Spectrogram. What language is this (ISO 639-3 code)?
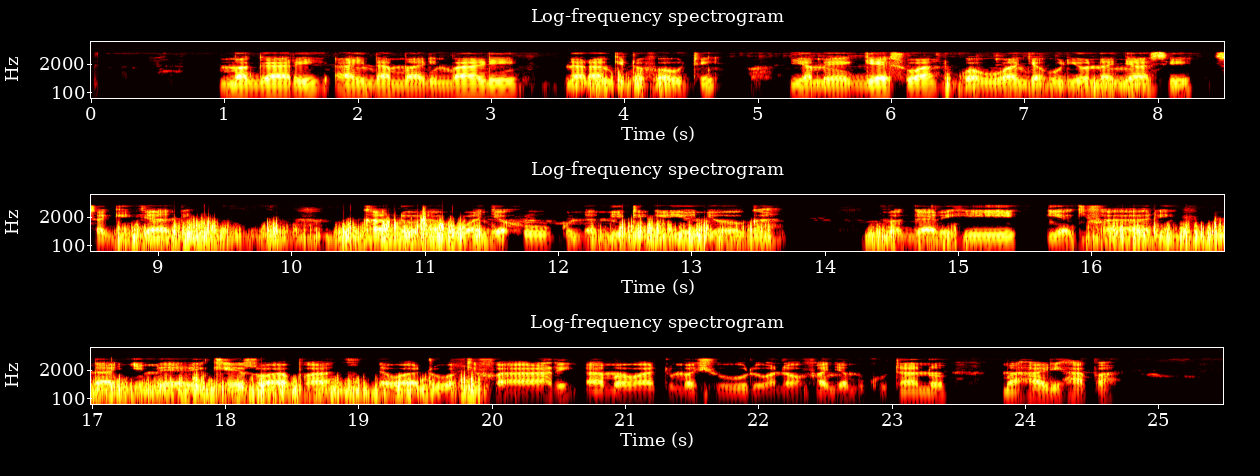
swa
